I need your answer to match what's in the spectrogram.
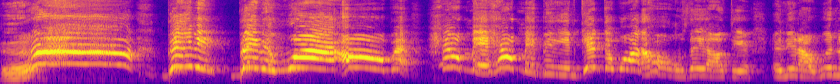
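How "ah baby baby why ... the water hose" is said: high-pitched panicked shriek, loud. Retold or imitated. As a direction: squeal in a high voice, begging for help. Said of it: "He screamed like [name]".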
